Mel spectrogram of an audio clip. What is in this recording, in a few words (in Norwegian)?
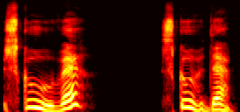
"skuvæ", hemsedalsmaalet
